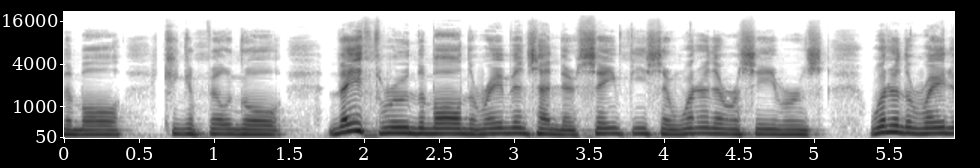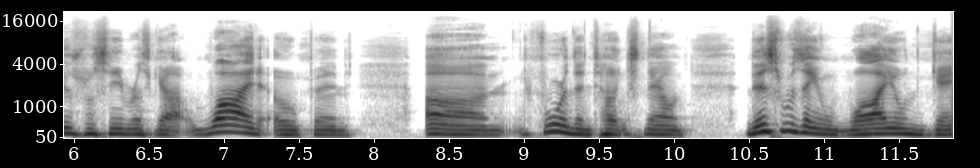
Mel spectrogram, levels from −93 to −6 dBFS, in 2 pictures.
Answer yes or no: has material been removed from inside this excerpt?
no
